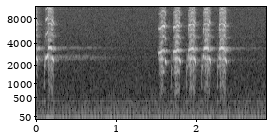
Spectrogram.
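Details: Osprey at a nest with two ringed chicks during an evening fish delivery at sunset on 11 August 2018: one sharp, high whistled note, a pause, then five quick piercing notes in a row.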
